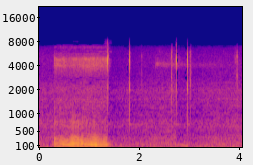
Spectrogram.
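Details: 12-year-old English bulldog snoring with tongue rolling: one loud rattling snore, then quiet breathing with wet clicking mouth sounds.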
